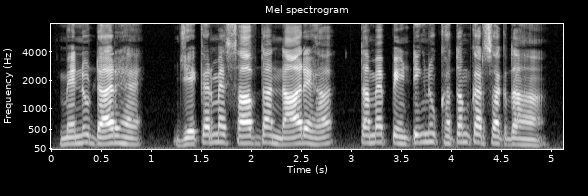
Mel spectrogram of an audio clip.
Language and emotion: Punjabi, fearful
